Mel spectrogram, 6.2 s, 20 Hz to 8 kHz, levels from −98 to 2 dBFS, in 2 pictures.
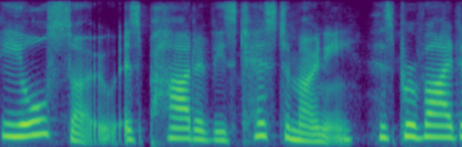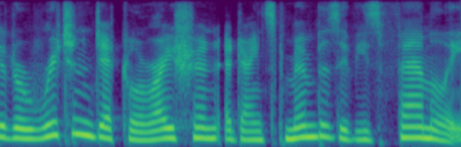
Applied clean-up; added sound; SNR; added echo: none; none; none; none.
